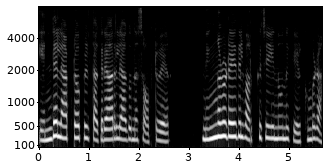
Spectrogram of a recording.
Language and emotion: Malayalam, sad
